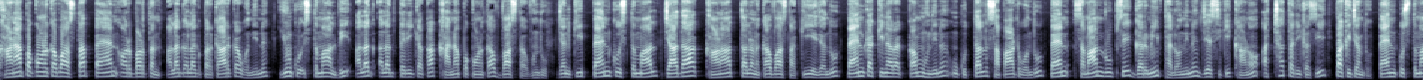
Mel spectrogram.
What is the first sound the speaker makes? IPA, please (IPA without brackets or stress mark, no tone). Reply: kʰ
